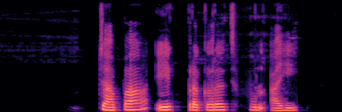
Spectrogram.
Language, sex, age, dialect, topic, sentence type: Marathi, male, 41-45, Northern Konkan, agriculture, statement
